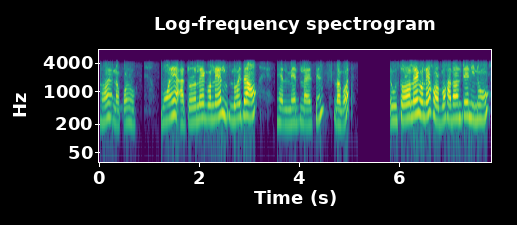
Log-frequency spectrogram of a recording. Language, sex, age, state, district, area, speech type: Assamese, female, 30-45, Assam, Lakhimpur, rural, conversation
